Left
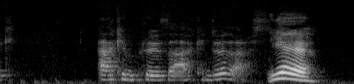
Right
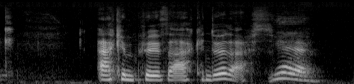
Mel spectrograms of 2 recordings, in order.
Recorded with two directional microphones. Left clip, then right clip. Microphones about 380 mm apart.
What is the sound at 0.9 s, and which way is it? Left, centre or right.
Speech, right.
